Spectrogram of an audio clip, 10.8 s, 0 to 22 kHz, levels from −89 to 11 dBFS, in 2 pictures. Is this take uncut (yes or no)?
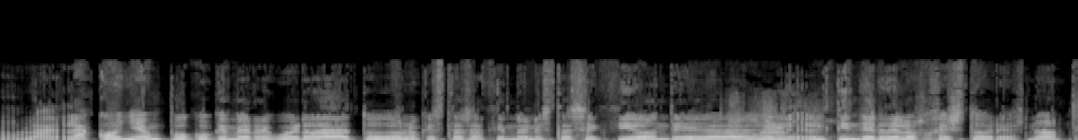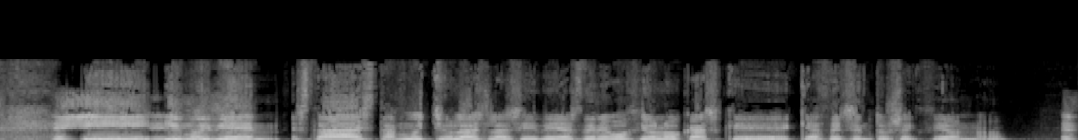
yes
